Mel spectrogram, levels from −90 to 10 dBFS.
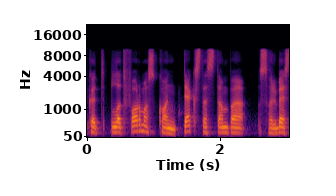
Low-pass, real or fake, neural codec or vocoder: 9.9 kHz; fake; codec, 24 kHz, 0.9 kbps, WavTokenizer, large speech release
